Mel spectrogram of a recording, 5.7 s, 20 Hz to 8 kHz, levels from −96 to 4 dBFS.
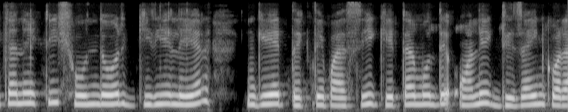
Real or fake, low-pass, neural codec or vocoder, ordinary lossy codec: fake; 7.2 kHz; codec, 16 kHz, 4.8 kbps, FACodec; none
